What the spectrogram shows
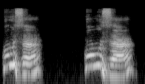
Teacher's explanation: S is between two vowels, so we have to make the sound of Z.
